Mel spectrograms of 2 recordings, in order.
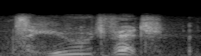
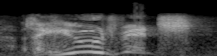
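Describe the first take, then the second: First: The phrase is muttered quietly under the breath. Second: The phrase is said out loud, not muttered. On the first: "It was more like" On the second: "That's not under your breath"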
